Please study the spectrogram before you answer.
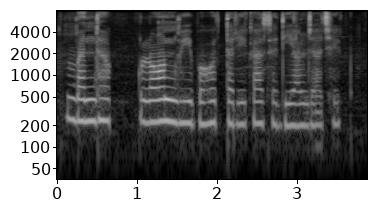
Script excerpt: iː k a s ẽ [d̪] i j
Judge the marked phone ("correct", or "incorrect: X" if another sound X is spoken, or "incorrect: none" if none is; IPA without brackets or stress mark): correct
